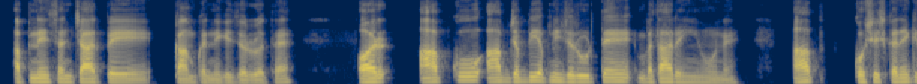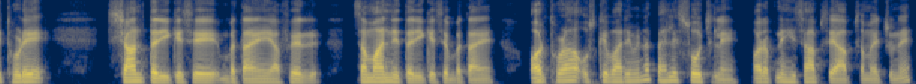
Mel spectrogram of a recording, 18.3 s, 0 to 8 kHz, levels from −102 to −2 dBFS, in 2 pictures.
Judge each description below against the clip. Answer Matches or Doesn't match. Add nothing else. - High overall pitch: Doesn't match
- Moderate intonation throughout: Matches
